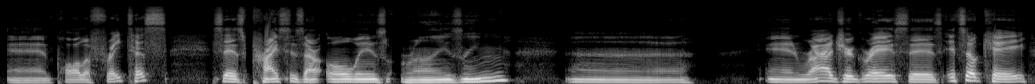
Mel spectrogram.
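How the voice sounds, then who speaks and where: Speaking at a medium pitch with a smooth delivery, this middle-aged livestream host talks to his viewers through a boom-mounted broadcast mic in his home studio. His talk is lively and casual, peppered with salty street slang, and there's no room sound at all.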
